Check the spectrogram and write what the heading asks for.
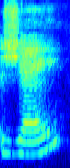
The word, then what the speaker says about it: j'ai: The final thing, the word j'ai, I have, people often mispronounce. Your A and I together make an A sound.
